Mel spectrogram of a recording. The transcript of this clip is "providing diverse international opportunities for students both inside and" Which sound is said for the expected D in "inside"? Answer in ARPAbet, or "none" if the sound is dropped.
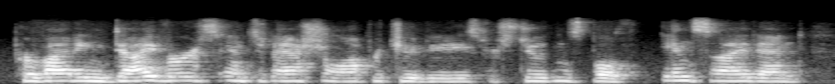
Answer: D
